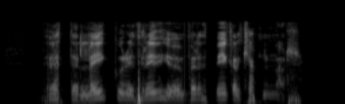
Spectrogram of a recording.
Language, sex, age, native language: Icelandic, male, 60-69, Icelandic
